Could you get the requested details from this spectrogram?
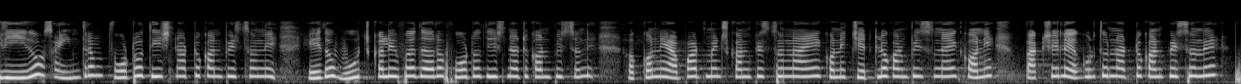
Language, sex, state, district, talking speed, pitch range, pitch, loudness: Telugu, female, Telangana, Nalgonda, 110 wpm, 345-380 Hz, 370 Hz, -15 LUFS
